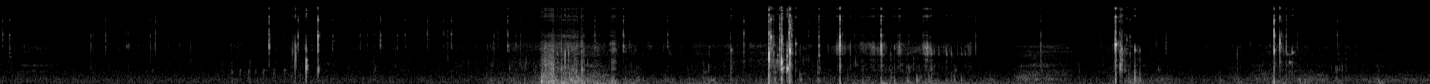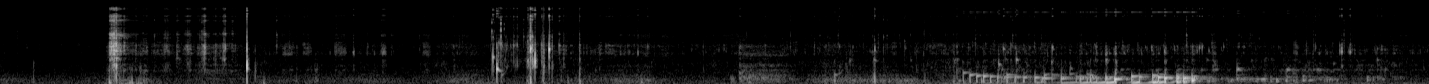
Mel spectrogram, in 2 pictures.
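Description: Underwater sound: scattered sharp clicks and knocks at irregular intervals over a faint steady hiss, with a couple of seconds of low gurgling near the end.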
